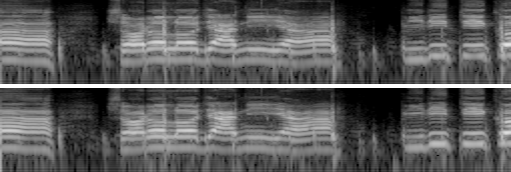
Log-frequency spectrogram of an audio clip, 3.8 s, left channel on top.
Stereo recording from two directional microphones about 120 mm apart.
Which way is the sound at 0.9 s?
35° right (ahead or behind).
